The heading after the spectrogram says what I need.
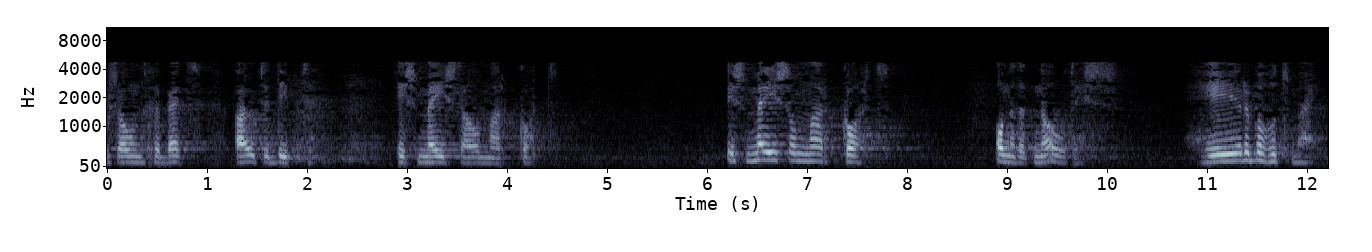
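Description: A man preaching a sermon, slow and emphatic, his voice swelling loud and then dropping to a hush. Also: fairly high pitch. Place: church. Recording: dull reverberant church recording.

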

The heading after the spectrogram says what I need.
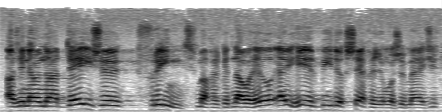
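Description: A man's voice: medium pitch, normal speed, a little mellow. Man preaching a sermon in a reverberant church. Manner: earnest preaching, often addressing the congregation directly. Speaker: pastor.

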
